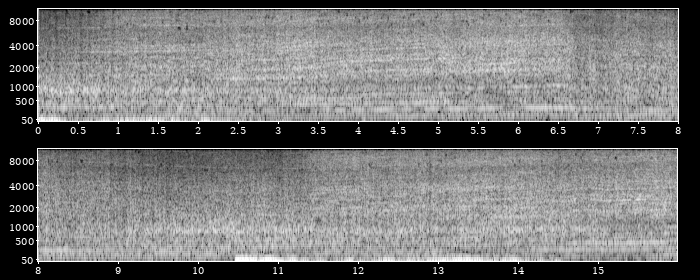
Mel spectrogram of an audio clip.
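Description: Race car engines from an ARCA Menards Chevy Impala racing game drone steadily at high revs, pitch sweeping down and back up through a corner, then a louder surge of acceleration near the end.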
